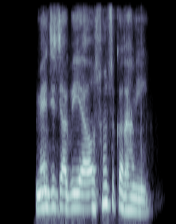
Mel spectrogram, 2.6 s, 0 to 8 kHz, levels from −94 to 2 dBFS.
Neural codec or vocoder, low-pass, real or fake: codec, 16 kHz, 4 kbps, X-Codec, HuBERT features, trained on balanced general audio; 7.2 kHz; fake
